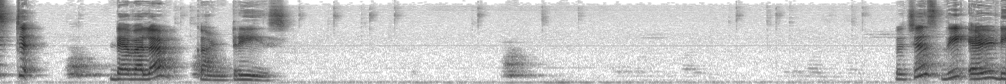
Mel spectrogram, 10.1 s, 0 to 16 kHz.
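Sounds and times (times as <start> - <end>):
low steady hum: 0.0 - 10.0
stylus clicking on tablet: 2.8 - 6.0, 7.2 - 8.8.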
